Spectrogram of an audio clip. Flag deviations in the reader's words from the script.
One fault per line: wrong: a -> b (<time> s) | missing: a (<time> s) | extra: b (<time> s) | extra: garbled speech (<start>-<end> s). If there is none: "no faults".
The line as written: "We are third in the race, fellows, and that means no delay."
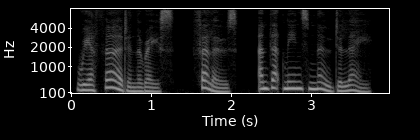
no faults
